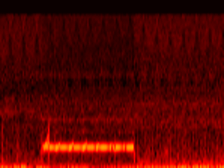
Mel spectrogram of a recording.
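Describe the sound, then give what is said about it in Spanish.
A telephone signal for an incoming call: one steady mid-pitched tone held for a little over a second, then cut off, over a low background hum. “Que me está entrando una llamada. ¿Es así, operador? ¿Puede decir de que esté entrando una llamada en este momento?”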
